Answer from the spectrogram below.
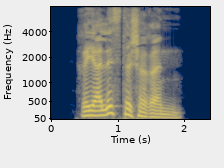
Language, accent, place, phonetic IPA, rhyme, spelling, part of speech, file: German, Germany, Berlin, [ʁeaˈlɪstɪʃəʁən], -ɪstɪʃəʁən, realistischeren, adjective, De-realistischeren.ogg
- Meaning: inflection of realistisch: 1. strong genitive masculine/neuter singular comparative degree 2. weak/mixed genitive/dative all-gender singular comparative degree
